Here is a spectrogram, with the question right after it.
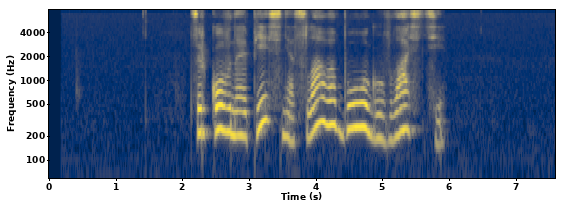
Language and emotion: Russian, positive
